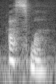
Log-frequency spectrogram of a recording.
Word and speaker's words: asthma: And occasionally, TH can be silent. As in asthma.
